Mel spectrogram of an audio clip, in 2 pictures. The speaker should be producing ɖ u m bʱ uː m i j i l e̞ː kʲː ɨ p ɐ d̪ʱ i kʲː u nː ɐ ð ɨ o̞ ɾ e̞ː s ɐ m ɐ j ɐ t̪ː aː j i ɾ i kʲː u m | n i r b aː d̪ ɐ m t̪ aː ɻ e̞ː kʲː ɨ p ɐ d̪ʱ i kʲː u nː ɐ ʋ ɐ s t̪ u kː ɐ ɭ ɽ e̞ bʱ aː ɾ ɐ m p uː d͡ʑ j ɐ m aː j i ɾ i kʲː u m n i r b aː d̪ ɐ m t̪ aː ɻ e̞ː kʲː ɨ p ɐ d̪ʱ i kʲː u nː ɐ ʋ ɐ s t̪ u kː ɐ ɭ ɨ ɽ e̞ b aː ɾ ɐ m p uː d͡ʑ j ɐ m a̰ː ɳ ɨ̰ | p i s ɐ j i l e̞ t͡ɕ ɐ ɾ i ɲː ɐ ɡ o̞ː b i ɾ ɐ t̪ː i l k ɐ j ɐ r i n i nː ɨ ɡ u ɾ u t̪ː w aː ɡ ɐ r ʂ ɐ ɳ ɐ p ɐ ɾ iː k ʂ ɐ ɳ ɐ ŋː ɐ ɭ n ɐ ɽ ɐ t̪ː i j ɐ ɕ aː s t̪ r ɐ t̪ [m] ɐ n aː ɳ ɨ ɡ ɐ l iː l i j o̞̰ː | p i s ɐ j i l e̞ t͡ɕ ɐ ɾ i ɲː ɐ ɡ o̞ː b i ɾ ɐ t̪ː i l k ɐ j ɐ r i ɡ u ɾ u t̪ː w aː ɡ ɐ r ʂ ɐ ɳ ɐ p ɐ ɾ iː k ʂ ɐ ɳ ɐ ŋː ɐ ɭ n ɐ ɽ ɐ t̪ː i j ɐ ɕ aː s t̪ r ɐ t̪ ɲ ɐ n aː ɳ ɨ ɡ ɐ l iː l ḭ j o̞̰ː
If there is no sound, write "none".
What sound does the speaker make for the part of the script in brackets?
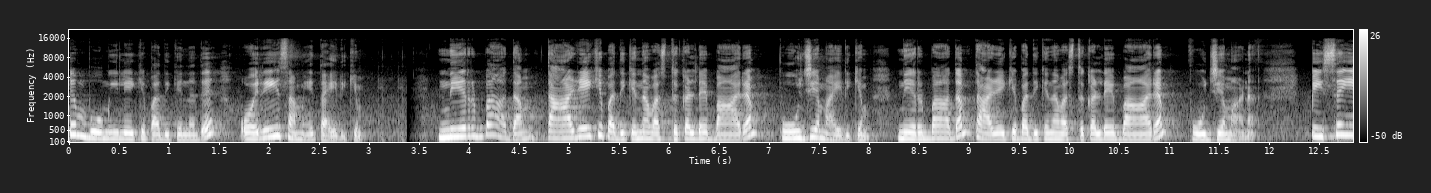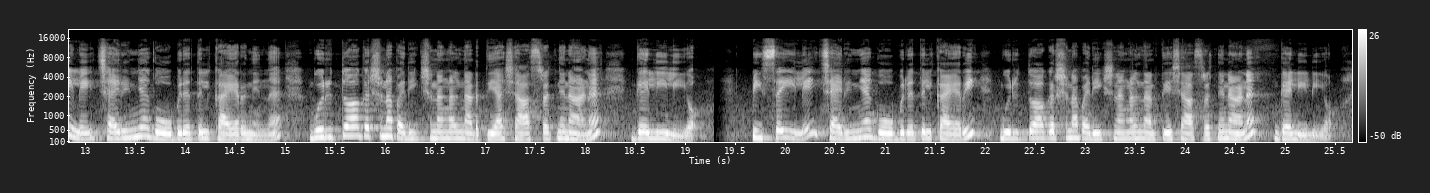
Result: ɲ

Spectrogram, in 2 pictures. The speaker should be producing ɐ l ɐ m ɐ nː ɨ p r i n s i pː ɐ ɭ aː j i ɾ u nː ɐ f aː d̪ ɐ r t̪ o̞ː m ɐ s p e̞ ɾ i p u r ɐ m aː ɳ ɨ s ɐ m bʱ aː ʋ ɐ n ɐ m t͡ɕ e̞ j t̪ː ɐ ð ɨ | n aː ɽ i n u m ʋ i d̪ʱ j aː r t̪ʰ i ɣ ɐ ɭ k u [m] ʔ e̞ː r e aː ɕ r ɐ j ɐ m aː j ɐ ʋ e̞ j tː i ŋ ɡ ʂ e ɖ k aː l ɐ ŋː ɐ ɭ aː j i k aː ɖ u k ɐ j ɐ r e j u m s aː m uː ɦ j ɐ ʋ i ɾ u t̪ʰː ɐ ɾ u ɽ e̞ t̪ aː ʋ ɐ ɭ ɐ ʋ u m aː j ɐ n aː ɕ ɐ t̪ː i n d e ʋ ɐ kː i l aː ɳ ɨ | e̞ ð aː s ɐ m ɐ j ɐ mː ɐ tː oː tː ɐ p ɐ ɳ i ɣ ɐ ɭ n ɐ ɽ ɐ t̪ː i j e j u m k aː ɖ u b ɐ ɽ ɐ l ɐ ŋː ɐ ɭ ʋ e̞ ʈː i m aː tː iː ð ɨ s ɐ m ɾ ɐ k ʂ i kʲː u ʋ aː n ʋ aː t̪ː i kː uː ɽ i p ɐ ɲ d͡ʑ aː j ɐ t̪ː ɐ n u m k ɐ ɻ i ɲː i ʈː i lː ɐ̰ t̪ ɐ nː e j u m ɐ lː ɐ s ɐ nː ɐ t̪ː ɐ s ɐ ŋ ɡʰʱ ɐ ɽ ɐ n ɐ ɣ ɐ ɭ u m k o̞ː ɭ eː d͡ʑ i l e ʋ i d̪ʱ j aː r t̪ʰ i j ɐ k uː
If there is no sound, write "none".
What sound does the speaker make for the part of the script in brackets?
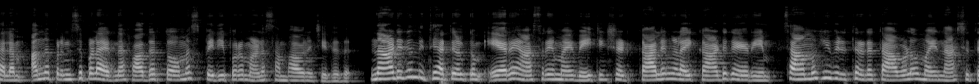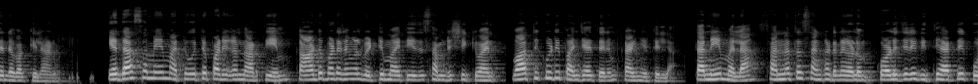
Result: m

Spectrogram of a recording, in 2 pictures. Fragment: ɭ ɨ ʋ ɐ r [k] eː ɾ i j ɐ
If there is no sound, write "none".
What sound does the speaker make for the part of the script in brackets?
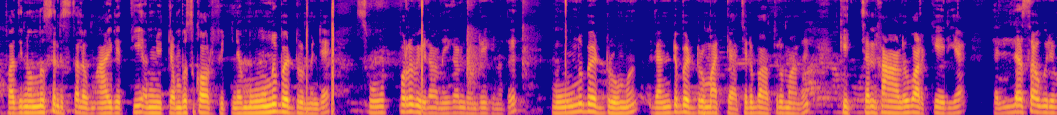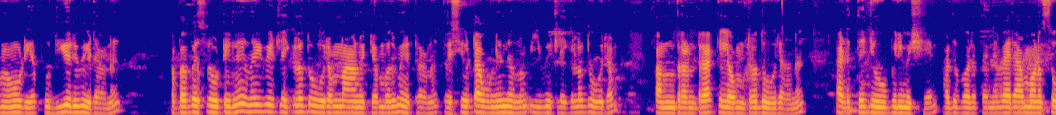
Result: k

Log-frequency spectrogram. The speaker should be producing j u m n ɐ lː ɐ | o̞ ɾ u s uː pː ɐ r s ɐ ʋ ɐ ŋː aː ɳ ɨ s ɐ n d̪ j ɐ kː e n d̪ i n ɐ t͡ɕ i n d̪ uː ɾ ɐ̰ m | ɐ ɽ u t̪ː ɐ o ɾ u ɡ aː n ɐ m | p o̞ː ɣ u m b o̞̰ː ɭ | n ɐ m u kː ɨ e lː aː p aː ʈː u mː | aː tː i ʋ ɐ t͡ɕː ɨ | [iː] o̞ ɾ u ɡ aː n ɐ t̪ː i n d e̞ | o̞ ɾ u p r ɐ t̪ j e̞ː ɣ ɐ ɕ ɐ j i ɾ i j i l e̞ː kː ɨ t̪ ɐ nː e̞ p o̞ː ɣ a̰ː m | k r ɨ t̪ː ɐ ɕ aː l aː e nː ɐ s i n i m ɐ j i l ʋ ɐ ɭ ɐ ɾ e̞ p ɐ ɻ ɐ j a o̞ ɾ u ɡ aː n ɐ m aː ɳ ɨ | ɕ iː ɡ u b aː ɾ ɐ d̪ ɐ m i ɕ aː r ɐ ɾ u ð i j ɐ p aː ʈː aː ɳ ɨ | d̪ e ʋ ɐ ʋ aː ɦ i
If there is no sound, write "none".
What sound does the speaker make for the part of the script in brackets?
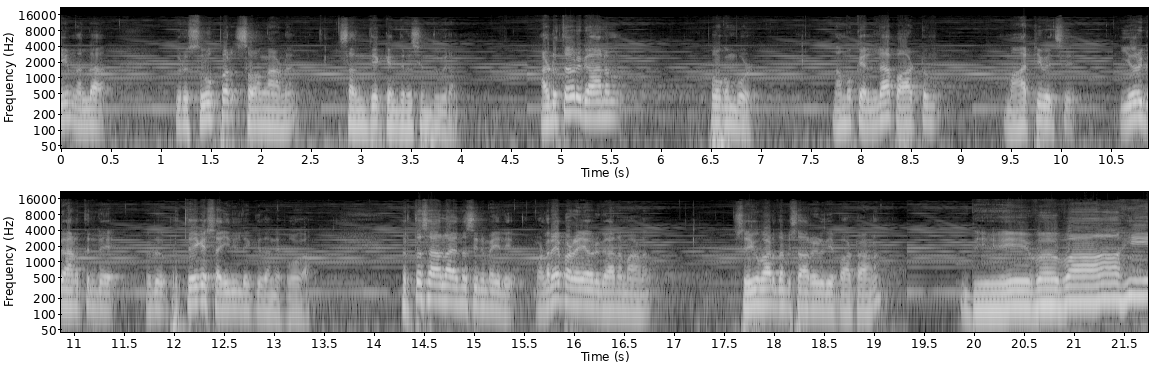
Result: iː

